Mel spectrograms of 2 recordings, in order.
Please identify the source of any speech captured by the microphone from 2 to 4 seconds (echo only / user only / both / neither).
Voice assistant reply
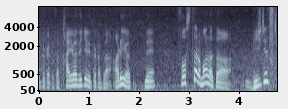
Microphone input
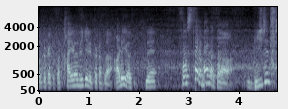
echo only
